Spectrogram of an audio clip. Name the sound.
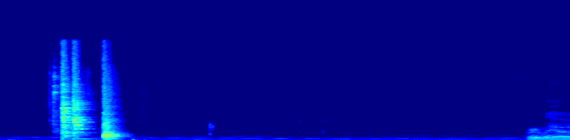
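screwdriver clanging against metal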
